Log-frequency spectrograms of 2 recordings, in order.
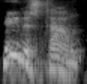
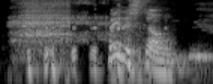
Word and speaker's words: Penistone: If we're going to go on how it's spelt, it's Peanistown. Penistone.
